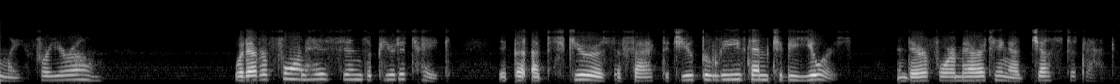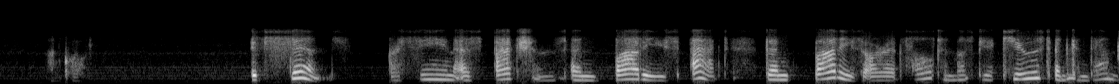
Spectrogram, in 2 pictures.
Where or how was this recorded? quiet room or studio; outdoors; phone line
phone line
